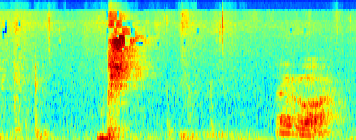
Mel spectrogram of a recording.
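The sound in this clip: A brief, high whimper from Charlie, a female dog, near the end, after a stretch of quiet low background noise.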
